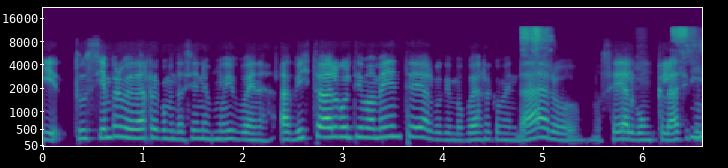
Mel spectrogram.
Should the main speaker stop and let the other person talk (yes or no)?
yes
